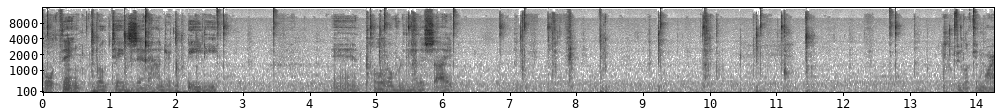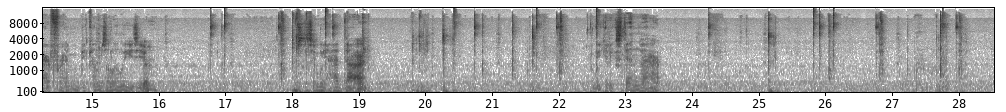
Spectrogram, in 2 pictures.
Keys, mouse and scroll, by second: 0.7 r, 3.4 click, 5.1 middle click, 6.1 click, 7.2 shift+middle click, 8.4 KP_1, 9.3 shift+middle click, 10.2-10.7 scroll up 3, 10.8 shift+middle click, 11.4 z, 13.1-13.8 scroll up 3, 13.9 click, 17.0 middle click, 18.1 alt+a, 18.5 click, 19.1 Tab, 19.9 alt+a, 20.3 b, 20.9-21.6 scroll down 6, 21.7 shift+middle click, 22.6 click, 25.1 z, 26.1 middle click, 27.5 scroll down 2, 27.7 shift+middle click.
